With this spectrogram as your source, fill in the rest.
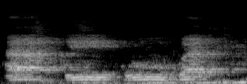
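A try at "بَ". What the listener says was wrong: Bah. Bah. Bah ya. Ini suaranya udah tenggorokan. Ha, hi, hu, bah. Karena kalau dada nanti nggak ada. Kalau tadi makhrajnya di tenggorokan bagian bawah.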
